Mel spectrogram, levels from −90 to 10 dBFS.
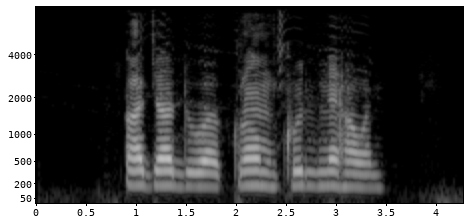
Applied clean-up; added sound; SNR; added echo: neural mask model DeepFilterNet 3.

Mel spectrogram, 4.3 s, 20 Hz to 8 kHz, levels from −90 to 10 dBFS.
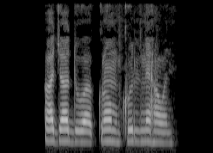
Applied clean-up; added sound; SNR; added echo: none; none; none; none.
